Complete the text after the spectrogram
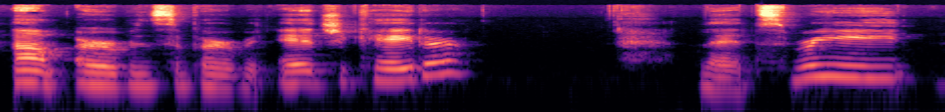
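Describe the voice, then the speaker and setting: A woman reading a children's picture book aloud as a storyteller, with deliberate, emphatic phrasing for young listeners. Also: mid-range voice, sing-song. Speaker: read-aloud storyteller and educator.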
